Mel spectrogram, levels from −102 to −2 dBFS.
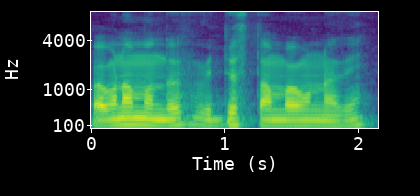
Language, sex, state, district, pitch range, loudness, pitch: Telugu, male, Telangana, Mahabubabad, 105-115 Hz, -17 LUFS, 110 Hz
